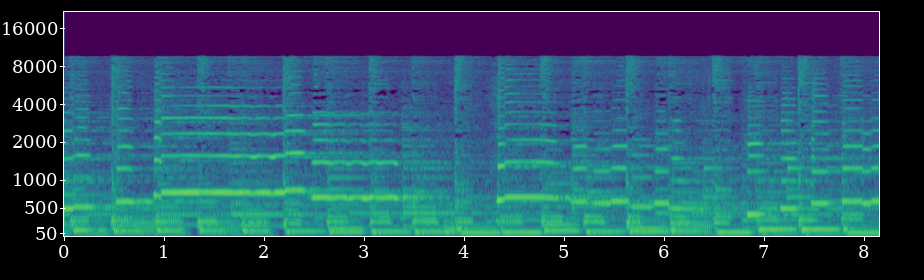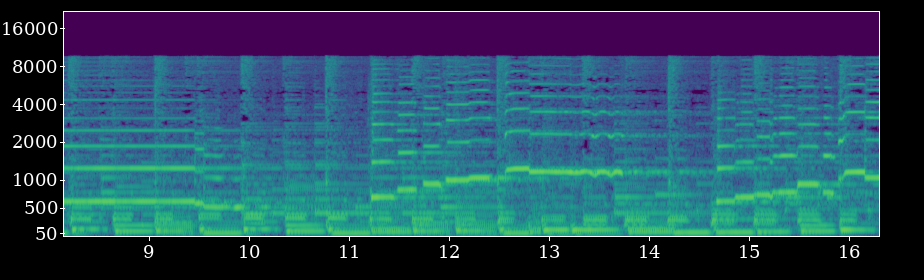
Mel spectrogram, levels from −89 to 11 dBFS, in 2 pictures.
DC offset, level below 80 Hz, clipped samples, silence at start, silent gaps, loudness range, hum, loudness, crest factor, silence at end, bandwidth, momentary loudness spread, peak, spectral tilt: under 0.1%; -26 dBFS; under 0.1%; 0 s; none; 3 LU; none; -16 LUFS; 14 dB; 0 s; 10 kHz; 6 LU; -2 dBFS; -4.5 dB/octave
